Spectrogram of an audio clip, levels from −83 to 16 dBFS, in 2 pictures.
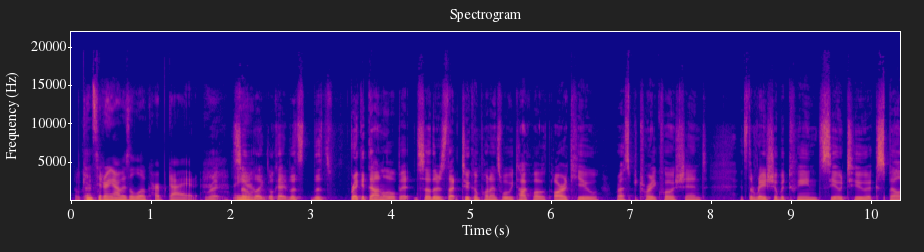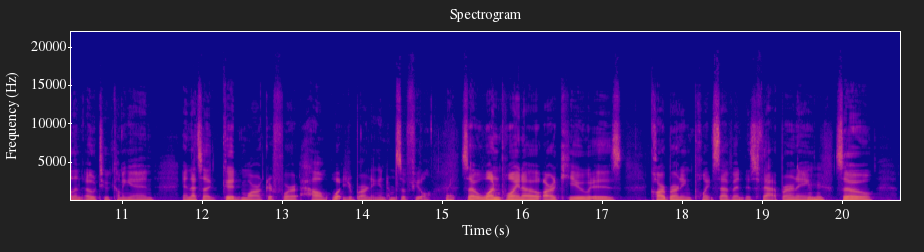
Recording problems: uneven, jittery; strongly; from 1 to 20 s

